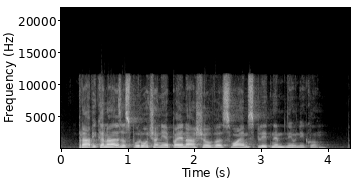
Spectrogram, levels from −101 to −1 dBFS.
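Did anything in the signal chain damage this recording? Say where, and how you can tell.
Yes. Codec stage, throughout: a plainly grainy, breathy edge on the speech is likely Bluetooth LC3 compression, which zeroed upper spectrum and refilled it with noise.

Lost LE Audio frames at 0.82–0.86 s and 2.77–2.80 s, a wireless-link stage: concealment replayed the last spectrum with random signs, covering 5 frames (37.5 ms) and 2 frames (15 ms).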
